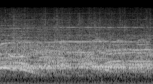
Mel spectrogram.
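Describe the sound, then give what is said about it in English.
A pro-Rubio rally crowd at the New Hampshire primary cheers loudly and steadily, a dense wash of voices and clapping that holds at an even level throughout, with no single voice standing out. “Well, meanwhile, they're cheering that he will never like malfunction like an idiot again.”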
